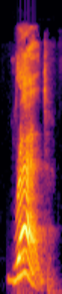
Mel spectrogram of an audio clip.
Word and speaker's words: read: past participle of read the correct answer is red they're spelled the same but they are pronounced differently we will have read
